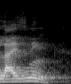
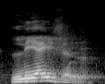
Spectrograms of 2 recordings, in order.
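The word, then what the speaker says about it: liaison: लाइजनिंग नहीं होगा दोस्तों, स्पेलिंग है LIASION और इसको पढ़ना चाहिए लियाइजन, लियाइजन पढ़ेंगे, आप देख रहे हैं ए को मैंने अंडरलाइन किया, ए पर ही स्ट्रेस है, लियाइजन, तो इस प्रकार से इसका उच्चारण होगा, लाइजनिंग नहीं होगा, लियाइजनिंग बोल सकते हैं आप।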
